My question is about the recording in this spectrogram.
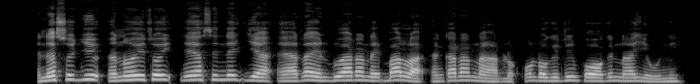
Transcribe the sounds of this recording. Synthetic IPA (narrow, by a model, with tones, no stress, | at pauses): ɛ˨nɛ˦sʊ˦d͡ʒi˦ʔɛ˨nɔ˦i˦to˦jnɛ˦ja˦sɪ˦nɛ˦d͡ʒa˨ʔɛ˨a˨ɾa˦ɛ˨nɗu˦a˦ɾa˦na˨jba˦la˨ʔɛ˨ŋka˦ɾa˦na˨ɗɔ˨ʔɔ˦ndɔ˨ki˨ɾi˦n˦pɔː˨kɪ˦na˨˦je˨wu˨ni˦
